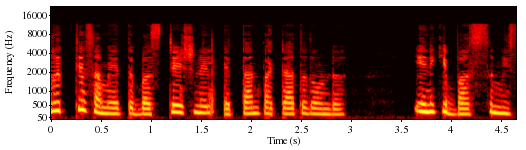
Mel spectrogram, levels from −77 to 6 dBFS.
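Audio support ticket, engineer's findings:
HE-AAC compression throughout: heavy codec damage, gritty and metallic s sounds, nothing above 11.8 kHz. Probable component: encoder, likely HE-AAC at a rate that fits 16 kbps. Treble is rebuilt by copying lower bands upward, so harmonics misalign. Distinct from plain low-pass filtering.

Loud pop, 1.62 to 1.64 s: single sharp pop, about 5 dB above the speech, which continues underneath. Probable component: a voltage step from plug, switch, static or driver glitch. Distinct from a dropout because nothing is lost.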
